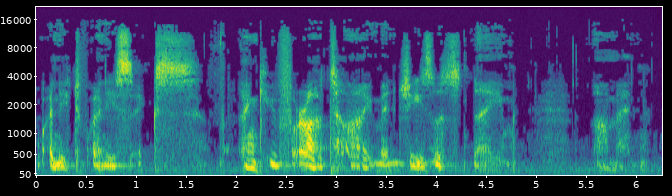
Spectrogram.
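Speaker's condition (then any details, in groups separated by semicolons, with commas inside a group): Spasmodic dystonia; brain disorder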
